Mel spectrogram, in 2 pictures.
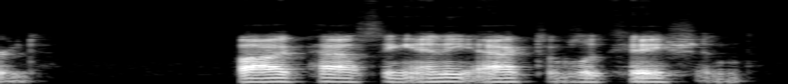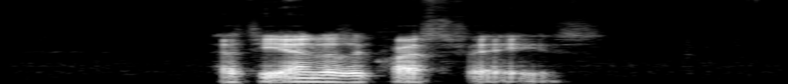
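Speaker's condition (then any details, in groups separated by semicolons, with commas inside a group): No condition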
